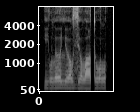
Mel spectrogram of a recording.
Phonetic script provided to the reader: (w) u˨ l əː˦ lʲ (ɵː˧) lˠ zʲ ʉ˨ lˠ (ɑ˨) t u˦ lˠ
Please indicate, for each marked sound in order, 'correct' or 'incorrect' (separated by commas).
incorrect, correct, correct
